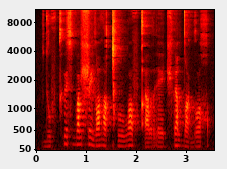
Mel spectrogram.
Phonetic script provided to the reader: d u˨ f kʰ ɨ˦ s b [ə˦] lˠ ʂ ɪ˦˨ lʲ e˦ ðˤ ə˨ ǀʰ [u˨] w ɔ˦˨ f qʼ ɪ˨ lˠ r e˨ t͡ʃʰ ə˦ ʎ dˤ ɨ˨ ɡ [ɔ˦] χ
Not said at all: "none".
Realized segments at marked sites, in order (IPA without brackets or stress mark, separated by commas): ə˦, u˨, o˦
